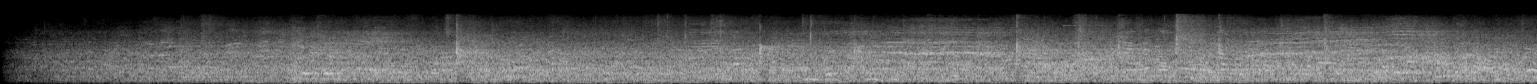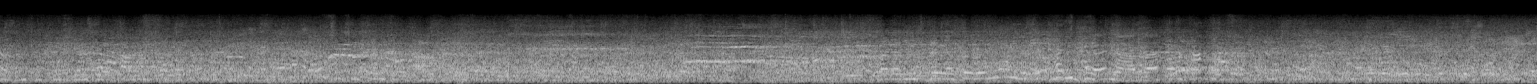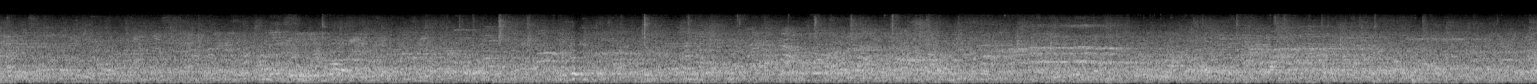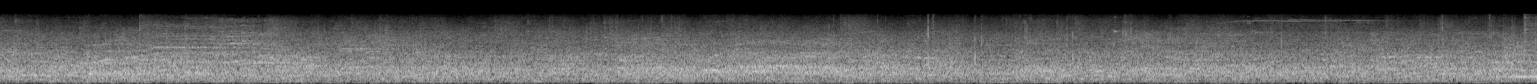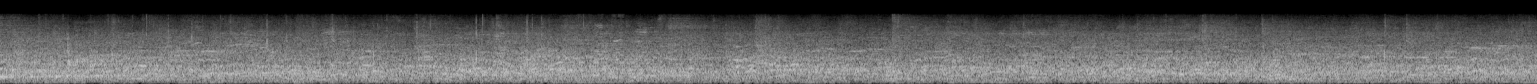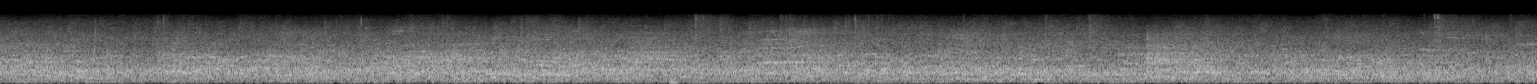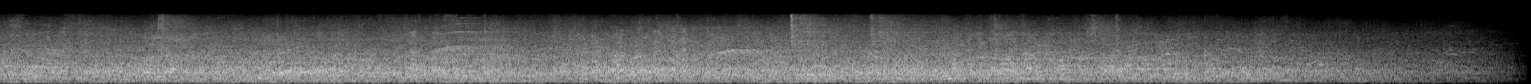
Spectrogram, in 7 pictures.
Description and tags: Today it's rare to find a city in the world that hasn't got commercial centre. Buildings of modernity, they have their own sonic properties: large halls constructed with highly reflective materials producing a reverb with a very long decay. They sound like cathedrals of modernity, where gods in a consumerist world are mr. Money and miss shopping. Barcelona, as many others, also has one, and one of the most spectaculars. At the side of the Mediterranean: The Maremagnum.
ambient, barcelona, commercial, maremagnum, soundscape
